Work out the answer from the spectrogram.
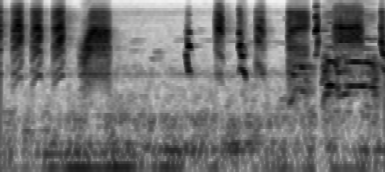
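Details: Long-tailed shrike singing to provoke other shrikes into singing, mixing short harsh chattering notes, brief sharp downslurred whistles and longer raspy screeching bursts.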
